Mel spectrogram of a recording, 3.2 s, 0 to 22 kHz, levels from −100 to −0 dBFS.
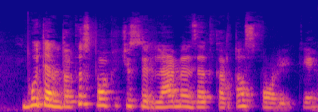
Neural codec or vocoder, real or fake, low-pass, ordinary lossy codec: codec, 44.1 kHz, 3.4 kbps, Pupu-Codec; fake; 14.4 kHz; MP3, 64 kbps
